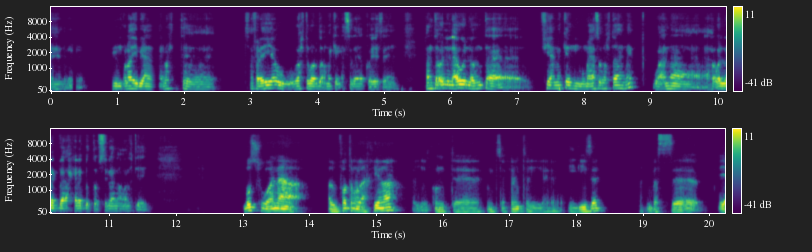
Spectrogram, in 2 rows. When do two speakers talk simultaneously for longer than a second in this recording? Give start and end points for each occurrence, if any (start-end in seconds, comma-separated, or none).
none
